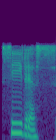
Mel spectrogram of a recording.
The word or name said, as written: Cetus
